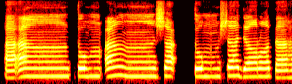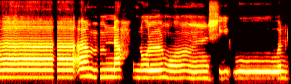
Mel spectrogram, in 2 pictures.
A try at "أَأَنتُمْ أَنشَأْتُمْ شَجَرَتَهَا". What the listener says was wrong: Ini kayaknya baca nun ketemu ta, nun ketemu shin sama semua cara bacanya. Kalau baca atum, coba ini tanya bertasdid. Gimana lidahnya? Atum, coba. Atum. Nah, lidahnya kayak gitu pas baca nun. Aantum. Itu lidahnya kayak gitu. Pas bacaan ketemu sya ini, kita baca kayak seolah-olah shinnya mau tasdid. Jadi, asya. Nah, jadi mulutnya asya. Ya, lidahnya seperti mau ketemu shin tasdid.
